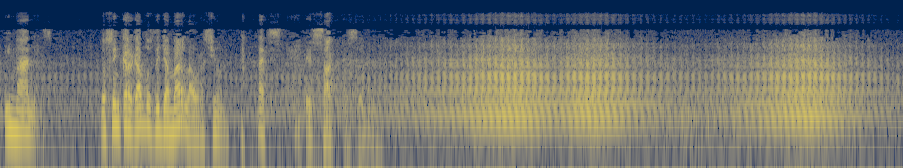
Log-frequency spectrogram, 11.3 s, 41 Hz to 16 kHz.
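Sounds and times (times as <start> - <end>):
speech: 0.1 - 4.8
speedboat engine roaring as the boat turns: 1.3 - 11.2
laughter: 2.9 - 4.2.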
